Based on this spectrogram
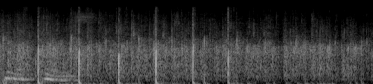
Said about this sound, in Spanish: Puedes darle ese fuerte aplauso ahora sí al Rey de Reyes.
